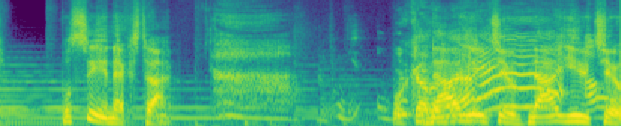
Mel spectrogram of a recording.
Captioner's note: gasps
